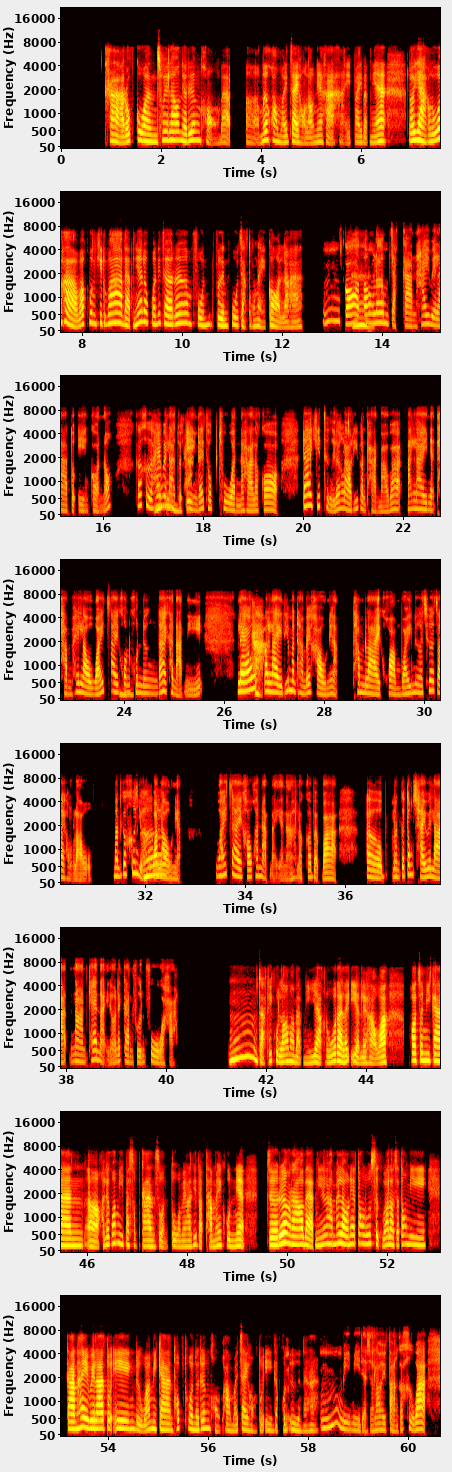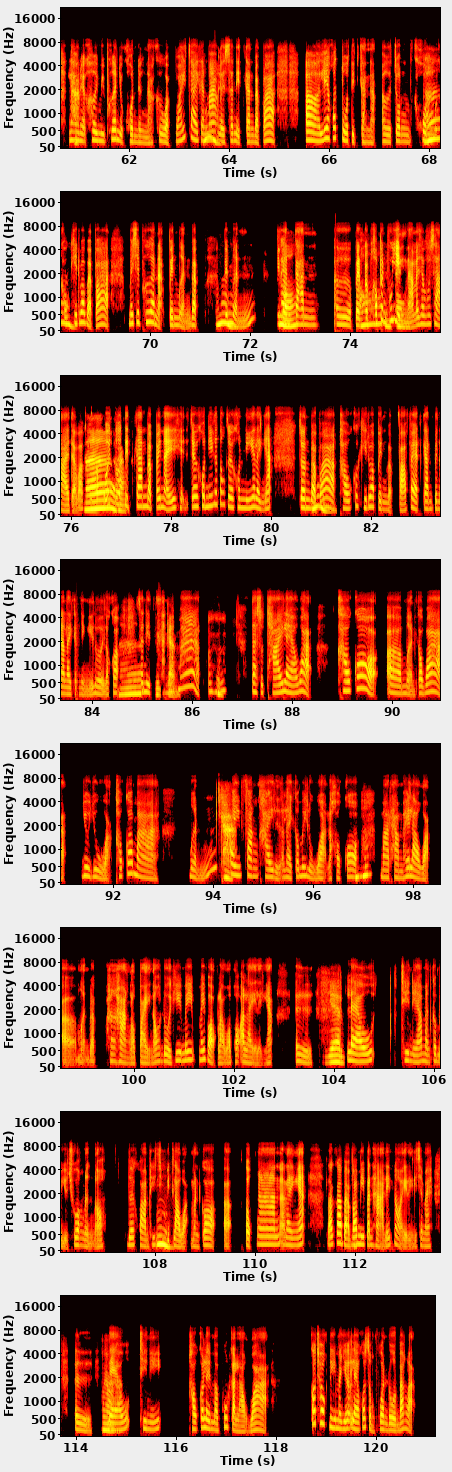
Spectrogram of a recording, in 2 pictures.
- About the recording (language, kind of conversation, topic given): Thai, podcast, เมื่อความไว้ใจหายไป ควรเริ่มฟื้นฟูจากตรงไหนก่อน?
- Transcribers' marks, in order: other noise; stressed: "มาก ๆ"; tapping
